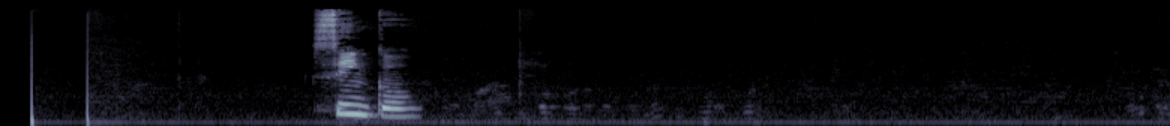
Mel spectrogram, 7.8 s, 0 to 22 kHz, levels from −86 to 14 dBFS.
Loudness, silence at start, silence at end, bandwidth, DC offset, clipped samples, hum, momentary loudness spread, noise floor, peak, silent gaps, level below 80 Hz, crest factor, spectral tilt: -24 LUFS; 0.2 s; 5 s; 16.5 kHz; under 0.1%; under 0.1%; none; 28 LU; -67 dBFS; -8 dBFS; none; -62 dBFS; 26 dB; -2.5 dB/octave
